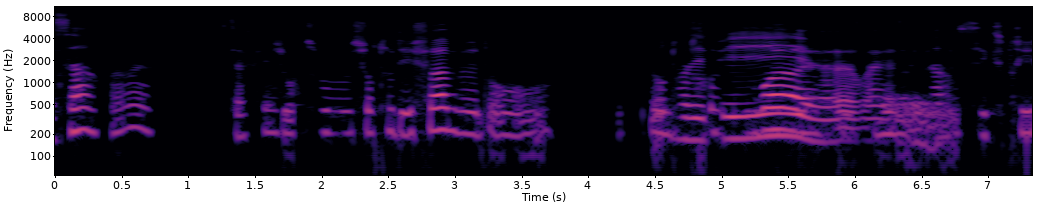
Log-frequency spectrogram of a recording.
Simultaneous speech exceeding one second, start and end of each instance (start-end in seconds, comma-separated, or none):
4.6-6.8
